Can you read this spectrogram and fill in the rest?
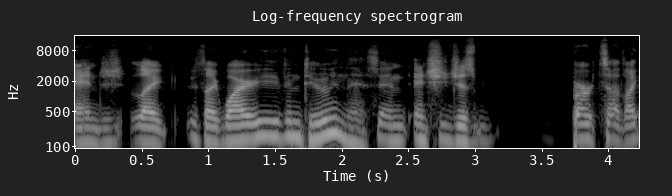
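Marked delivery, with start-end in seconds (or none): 1.1-2.3 snide, needling, sarcastic and mean. Retelling a movie scene where a character interviews another: imitating a sarcastic mean question. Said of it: "sarcastically and being real mean to her".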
